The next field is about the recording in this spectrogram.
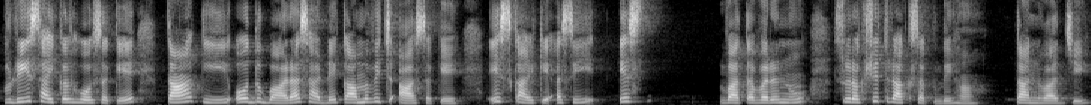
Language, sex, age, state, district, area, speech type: Punjabi, female, 18-30, Punjab, Amritsar, urban, spontaneous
